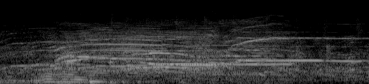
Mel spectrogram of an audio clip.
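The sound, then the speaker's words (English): A concert crowd in Baltimore applauds a singer steadily for several seconds after he says his name, with cheering and a few long, rising and falling whistles ringing over the clapping. The noise stays loud throughout, and no one speaks. “I wish I could get that kind of applause every time the only thing I knew for certain was my name.”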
